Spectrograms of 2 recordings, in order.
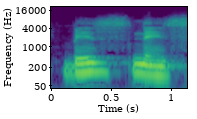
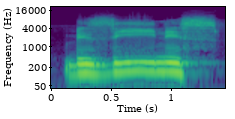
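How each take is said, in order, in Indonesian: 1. Tidak ada bunyi vokal i tambahan yang terdengar di tengah. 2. Ada bunyi vokal i tambahan yang terdengar di tengah. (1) "Tidak ada suara i-nya di situ" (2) "nggak ada business, bukan"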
